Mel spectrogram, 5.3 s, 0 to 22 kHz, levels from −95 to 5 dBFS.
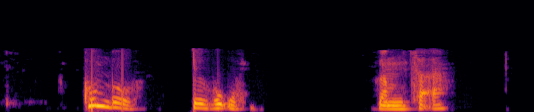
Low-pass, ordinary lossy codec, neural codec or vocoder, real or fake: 3.6 kHz; MP3, 24 kbps; none; real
